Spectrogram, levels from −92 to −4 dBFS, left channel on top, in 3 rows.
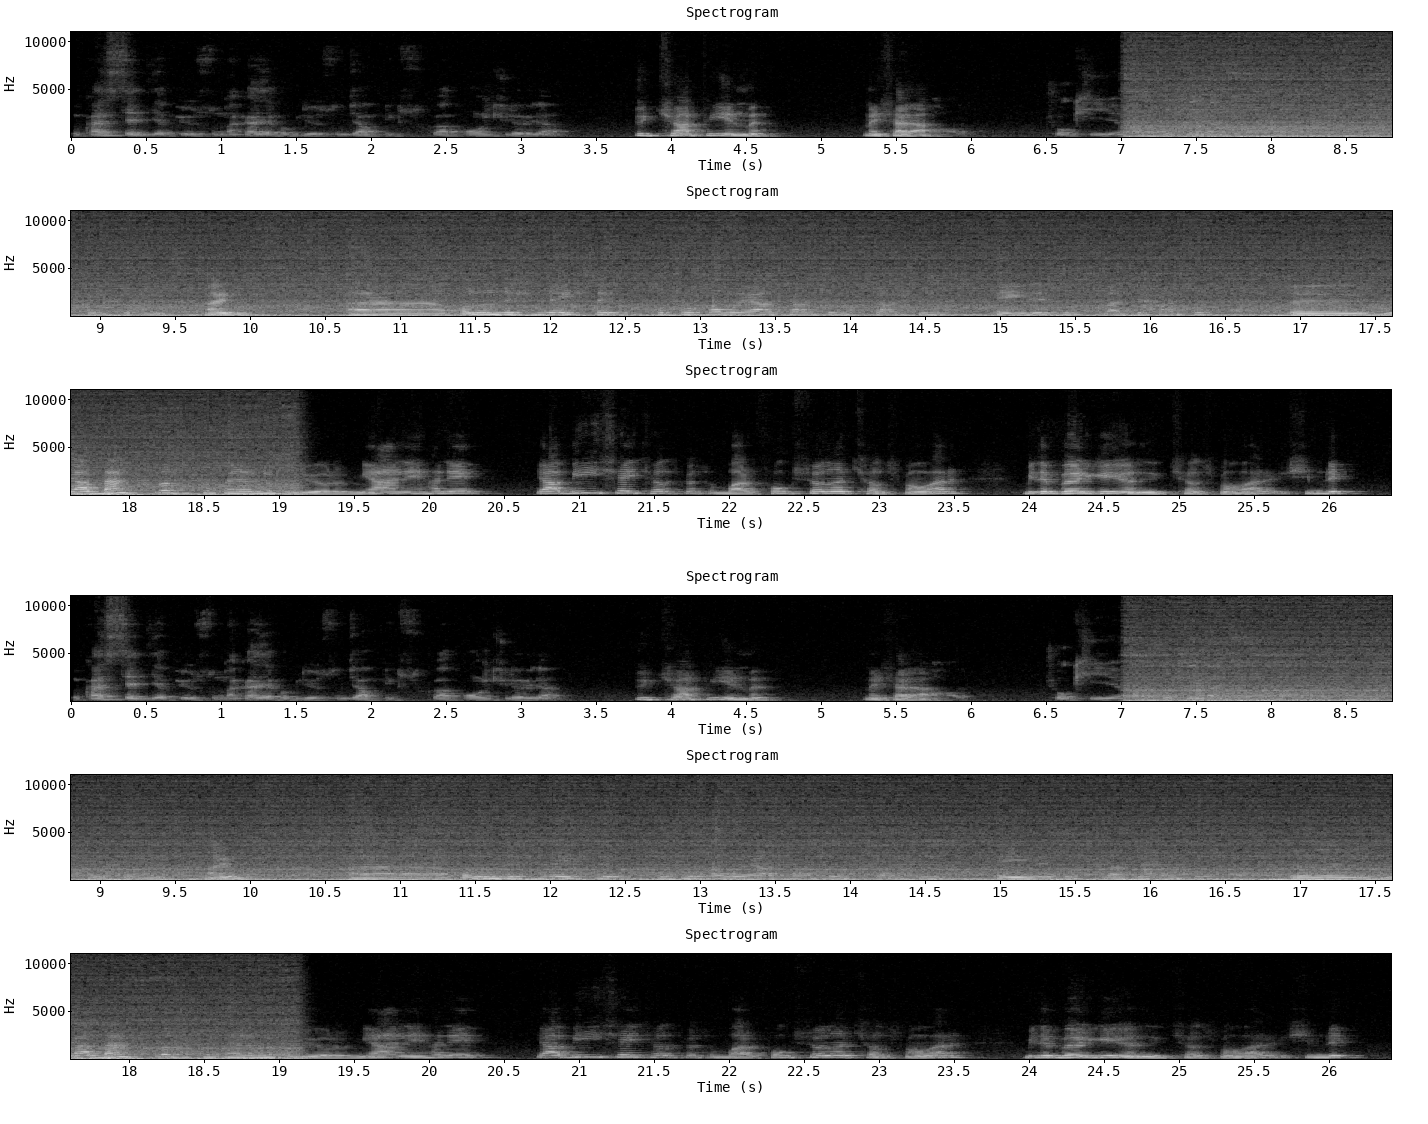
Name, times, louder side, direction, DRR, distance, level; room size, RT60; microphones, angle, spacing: voice 1, 0.0-3.3 5.7-6.0 6.5-8.2, right 2 dB, 20° right, 0.4 m, -43 dB
voice 2, 3.8-4.6 5.3-5.8 8.9-10.0 10.6-14.7 14.9-16.5 16.9-20.3 20.7-23.5 24.0-26.0, left 3 dB, 55° left, 0.4 m, -30 dB
sound 1, 7.0-19.1, equal, 15° left, 0.7 m, -31 dB
2.4 x 2.3 x 2.4 m
head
